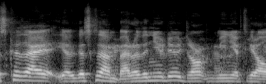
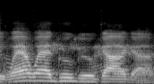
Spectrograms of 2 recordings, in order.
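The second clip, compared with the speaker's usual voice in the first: whiny, babyish fake wailing, crying and babble. Answering another player's taunt of little baby: mock baby crying. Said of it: "I'm a little baby".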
